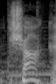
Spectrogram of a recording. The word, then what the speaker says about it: CHOC: My guest today is Joy Silver, who is the Regional Director for Southern California of the Community Housing Opportunities Corporation, CHOC, or CHOC, I believe you pronounce it. – Yes.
